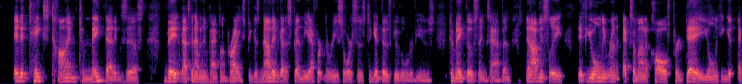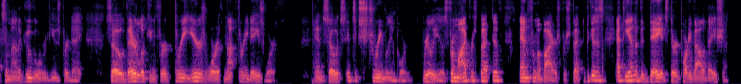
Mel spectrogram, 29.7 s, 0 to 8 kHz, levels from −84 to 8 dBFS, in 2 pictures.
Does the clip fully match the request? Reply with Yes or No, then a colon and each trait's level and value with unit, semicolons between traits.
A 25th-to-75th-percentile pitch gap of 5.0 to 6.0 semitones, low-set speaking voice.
Yes: average, 5.3 semitones; low, 105 Hz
